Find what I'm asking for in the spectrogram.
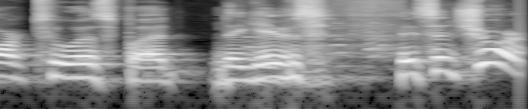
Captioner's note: laughter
